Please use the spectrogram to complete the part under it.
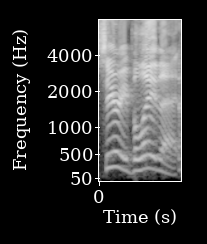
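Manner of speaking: loud high-pitched yell. Recalling answering Joel's Siri timer request while he cooked, retelling a shout. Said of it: "And I would shout over".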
